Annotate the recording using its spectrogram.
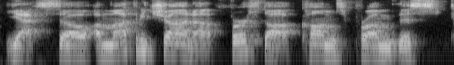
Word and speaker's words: amatriciana: How do you pronounce it, first of all? – Yes, I actually already said it. It's called amatriciana. – Amatriciana. Very good.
